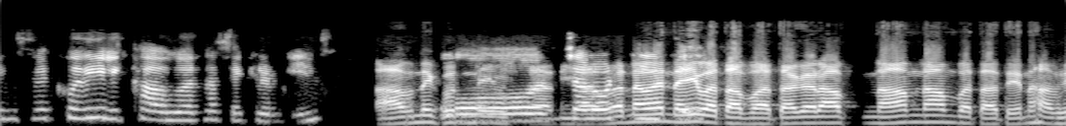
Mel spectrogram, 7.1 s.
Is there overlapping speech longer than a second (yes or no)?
yes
